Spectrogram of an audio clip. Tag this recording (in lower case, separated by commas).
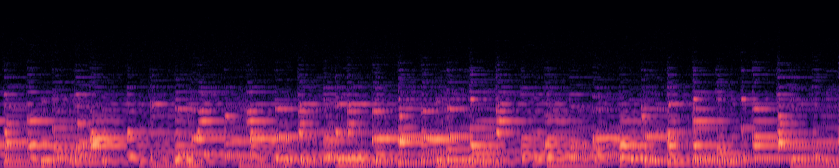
piano, music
